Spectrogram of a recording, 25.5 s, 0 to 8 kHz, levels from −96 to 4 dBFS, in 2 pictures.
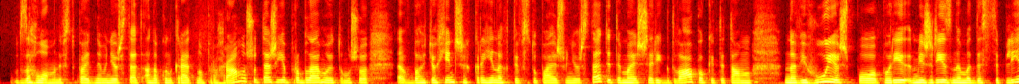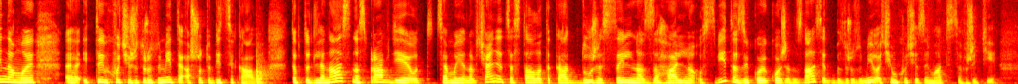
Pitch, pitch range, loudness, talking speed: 190 Hz, 175-205 Hz, -16 LUFS, 175 wpm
